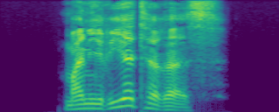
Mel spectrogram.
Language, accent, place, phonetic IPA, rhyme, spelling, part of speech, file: German, Germany, Berlin, [maniˈʁiːɐ̯təʁəs], -iːɐ̯təʁəs, manierierteres, adjective, De-manierierteres.ogg
- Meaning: strong/mixed nominative/accusative neuter singular comparative degree of manieriert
